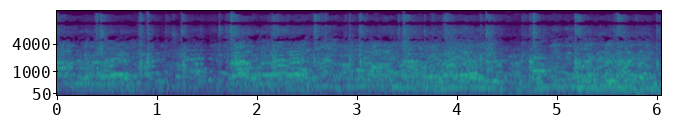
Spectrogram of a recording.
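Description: Crowd chatter: many people talking over one another in a packed crowd, with no single voice clear.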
